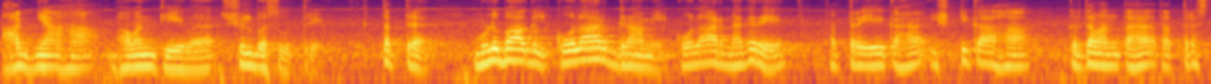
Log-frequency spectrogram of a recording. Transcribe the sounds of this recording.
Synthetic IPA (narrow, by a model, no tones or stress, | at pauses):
a̰ːɡɲaːɦɐ̰bʱɐʋɐnt̪eːʋɐʃulbʱɐsuːt̪ɾḛː | t̪ɐt̪ɾɐ | muɭubaːɡɐlkoːlaːɾɡɾaːmḛːkoːlaːɾnɐɡɐɾeː | t̪ɐt̪ɾɐeːkɐɦɐ̰ʔiʂʈikaːɦɐ̆ | kɾɪt̪ɐʋɐnt̪ɐɦɐ̆t̪ɐt̪ɾɐs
